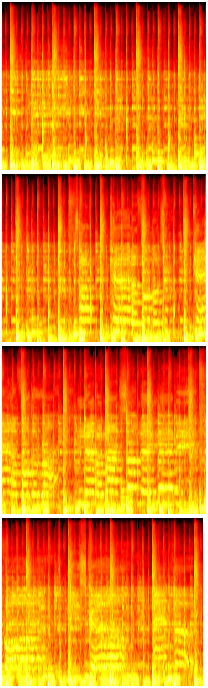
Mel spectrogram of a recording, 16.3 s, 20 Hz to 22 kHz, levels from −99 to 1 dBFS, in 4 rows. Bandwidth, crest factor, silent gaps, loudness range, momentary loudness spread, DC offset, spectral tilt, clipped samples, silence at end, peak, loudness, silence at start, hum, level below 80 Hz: 20 kHz; 14 dB; none; 2 LU; 4 LU; under 0.1%; -5 dB/octave; under 0.1%; 0 s; 0 dBFS; -14 LUFS; 0 s; none; -24 dBFS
